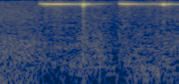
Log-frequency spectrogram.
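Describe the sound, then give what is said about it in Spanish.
A home alarm system beeps twice, each beep a long, high-pitched tone ending in a short tick, separated by a brief gap over faint background hiss. “Sonó su alarma y vamos a ingresar su clave de alarmado que acaba de registrar.”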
